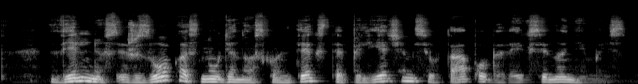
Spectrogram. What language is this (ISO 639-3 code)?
lit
